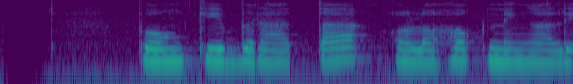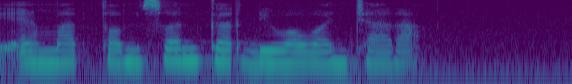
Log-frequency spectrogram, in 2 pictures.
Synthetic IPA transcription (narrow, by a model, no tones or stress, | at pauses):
pɔŋkibəɾat̪aɔlɔɦɔk̚niŋaliʔɛmat̪ːɔmsɔnkɨrdiwawaɲt͡ʃaɾa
